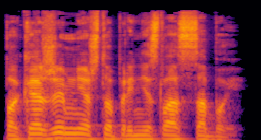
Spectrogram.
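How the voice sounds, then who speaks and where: A man reading an audiobook plays a dominant young man who gives orders in a gruff voice. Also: medium pitch, steady tone, a little fast, natural voice. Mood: commanding. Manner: gruff, commanding.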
